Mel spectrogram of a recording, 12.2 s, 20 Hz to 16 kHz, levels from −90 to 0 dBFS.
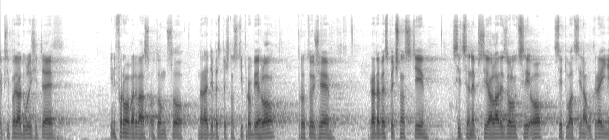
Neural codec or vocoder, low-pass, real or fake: none; 10.8 kHz; real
